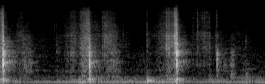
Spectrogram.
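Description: A knife chops an onion on a cutting board, a handful of uneven thuds close up with quiet pauses between.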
